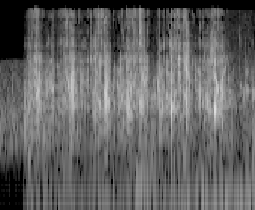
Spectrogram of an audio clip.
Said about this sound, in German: Und da trinkt ein Hund Wasser.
